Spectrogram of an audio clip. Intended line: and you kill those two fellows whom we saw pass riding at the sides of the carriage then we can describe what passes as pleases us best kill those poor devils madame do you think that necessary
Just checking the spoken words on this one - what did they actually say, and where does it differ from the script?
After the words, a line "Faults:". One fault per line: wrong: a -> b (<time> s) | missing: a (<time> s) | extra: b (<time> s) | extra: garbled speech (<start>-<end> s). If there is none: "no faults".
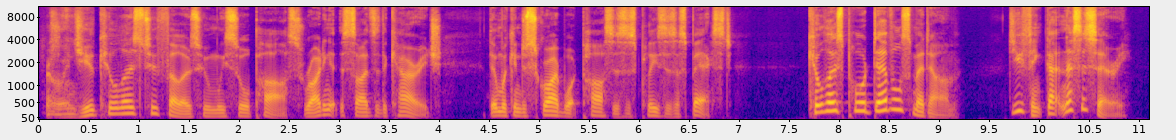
and you kill those two fellows whom we saw pass riding at the sides of the carriage then we can describe what passes as pleases us best kill those poor devils madame do you think that necessary
Faults:
no faults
